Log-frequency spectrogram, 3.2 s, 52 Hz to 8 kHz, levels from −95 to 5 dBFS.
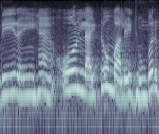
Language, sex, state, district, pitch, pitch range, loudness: Hindi, male, Punjab, Fazilka, 230 Hz, 220-265 Hz, -17 LUFS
